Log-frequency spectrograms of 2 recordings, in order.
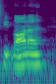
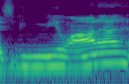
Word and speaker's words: Svetlana: Her name is Svetlana, and you'd be amazed at how people stumble over the pronunciation of her name, including producing it with some sort of not so nice words. But you often hear people say Zilana or whatever.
